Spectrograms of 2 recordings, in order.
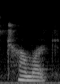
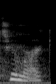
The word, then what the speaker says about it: turmeric: is the turmeric powder I honestly cannot pronounce turmeric to save my life I usually call it tumeric but anyway this is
